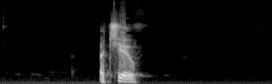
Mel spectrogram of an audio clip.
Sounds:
Sneeze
